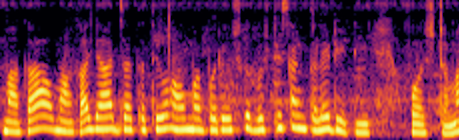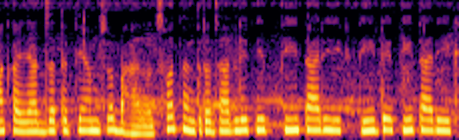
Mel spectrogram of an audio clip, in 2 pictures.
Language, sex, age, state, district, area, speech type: Goan Konkani, female, 30-45, Goa, Ponda, rural, spontaneous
